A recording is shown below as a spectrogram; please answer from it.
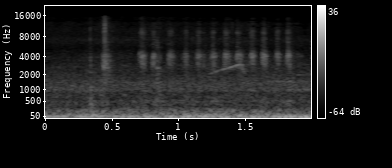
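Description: A coin scraping the coating off a scratch-off lottery ticket: one light click, then from about half a second in a rapid run of short scratching strokes.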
